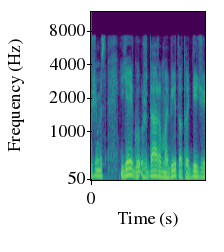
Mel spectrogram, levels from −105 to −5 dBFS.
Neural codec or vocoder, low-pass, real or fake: none; 7.2 kHz; real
